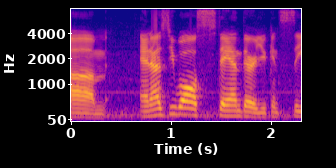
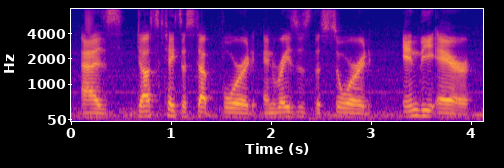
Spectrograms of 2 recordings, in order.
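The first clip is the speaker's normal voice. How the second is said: ordinary delivery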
